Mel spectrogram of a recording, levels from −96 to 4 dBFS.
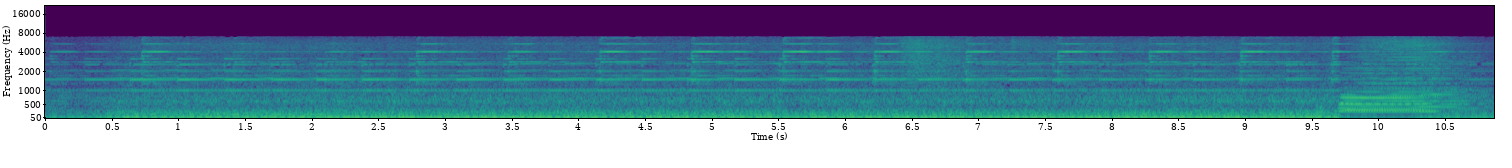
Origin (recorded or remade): recorded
